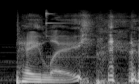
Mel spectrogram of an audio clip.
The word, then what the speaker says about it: Pelé: Like, it's like the Chinese restaurant, except with an L. Pelé. – Yeah, he's not Pei-wei.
